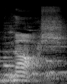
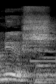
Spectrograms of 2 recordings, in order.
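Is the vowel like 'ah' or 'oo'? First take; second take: ah; oo. First: The vowel sounds like ah. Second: The vowel sounds like oo. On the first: The speaker calls it right. "not noosh, nosh" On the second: The speaker calls it wrong. "not noosh"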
